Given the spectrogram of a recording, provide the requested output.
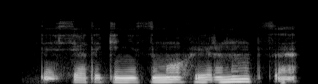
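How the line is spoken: Sighing. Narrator (Russian): вздохнул Аобран

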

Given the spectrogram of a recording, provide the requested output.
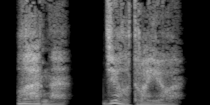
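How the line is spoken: Sigh. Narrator (Russian): вздохнула Саммер

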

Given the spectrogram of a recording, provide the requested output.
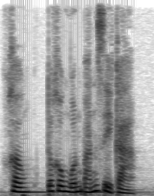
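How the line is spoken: Embarrassed stammer. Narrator (Vietnamese): làm cho hai má ửng hồng lên, miệng lắp bắp bảo

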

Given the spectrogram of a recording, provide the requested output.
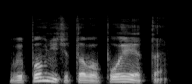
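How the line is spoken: Quiet speech. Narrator (Russian): Сибуле тихонько сказал Жанне

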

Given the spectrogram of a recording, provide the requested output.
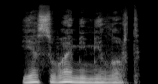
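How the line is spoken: Whisper. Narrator (Russian): прошептала

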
